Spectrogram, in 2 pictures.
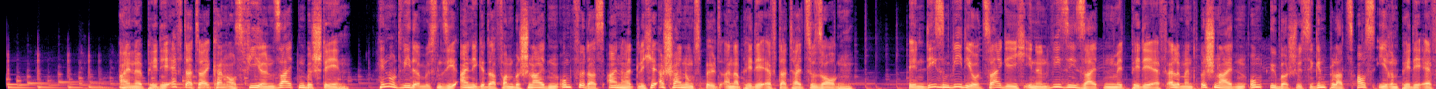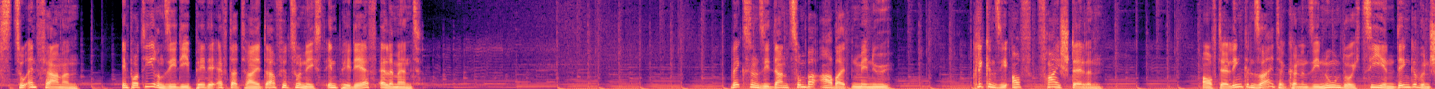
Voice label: german e-learning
